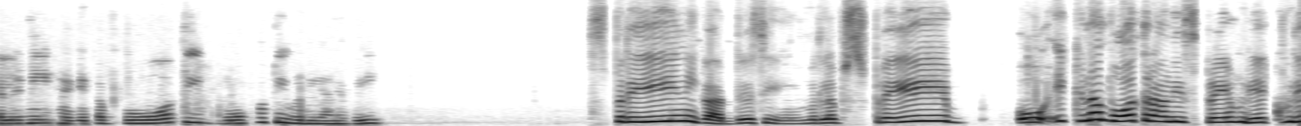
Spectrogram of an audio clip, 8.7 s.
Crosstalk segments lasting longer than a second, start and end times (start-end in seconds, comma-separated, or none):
none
